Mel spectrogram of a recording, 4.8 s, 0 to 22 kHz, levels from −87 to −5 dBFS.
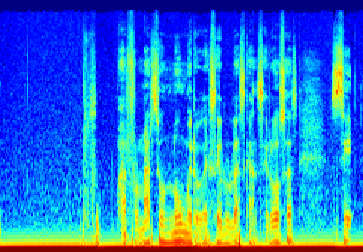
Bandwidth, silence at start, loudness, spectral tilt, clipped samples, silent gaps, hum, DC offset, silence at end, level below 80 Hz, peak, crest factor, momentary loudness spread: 19 kHz; 0 s; -23 LUFS; -3.5 dB/octave; under 0.1%; none; none; 60%; 0 s; -30 dBFS; 0 dBFS; 14 dB; 14 LU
